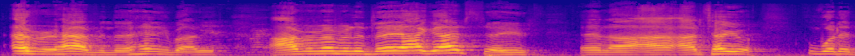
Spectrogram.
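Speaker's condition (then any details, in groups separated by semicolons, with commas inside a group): Cerebral palsy; Kennedy Krieger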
